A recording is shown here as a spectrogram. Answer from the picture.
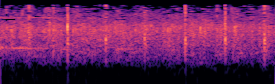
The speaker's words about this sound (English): If you'll turn your attention to the east end, into the stands here behind the basket, we'd like you to give a nice round of applause for the Amity Volunteer Fire District.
